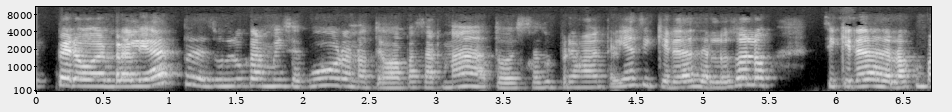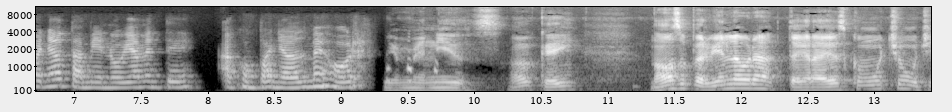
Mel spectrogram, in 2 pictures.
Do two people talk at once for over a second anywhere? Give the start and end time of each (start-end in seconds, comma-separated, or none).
none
